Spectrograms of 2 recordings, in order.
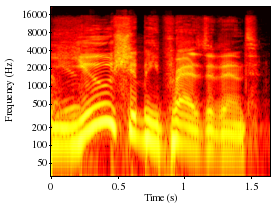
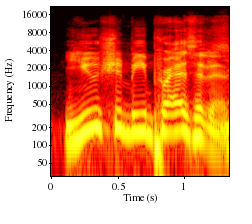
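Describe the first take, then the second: First: The word 'you' is strongly stressed. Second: No special stress falls on 'you'.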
